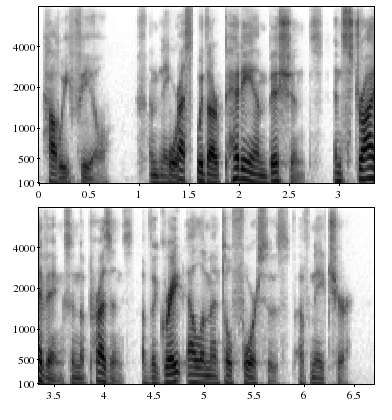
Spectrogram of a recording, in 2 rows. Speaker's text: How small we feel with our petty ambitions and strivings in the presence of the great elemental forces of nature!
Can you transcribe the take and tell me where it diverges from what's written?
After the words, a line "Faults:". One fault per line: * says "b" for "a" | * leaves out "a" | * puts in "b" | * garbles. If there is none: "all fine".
How we feel [garbled] with our petty ambitions and strivings in the presence of the great elemental forces of nature!
Faults:
* leaves out "small"
* garbles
